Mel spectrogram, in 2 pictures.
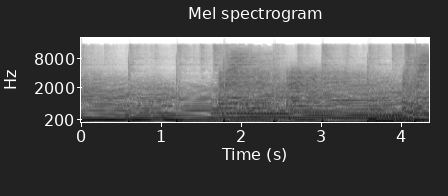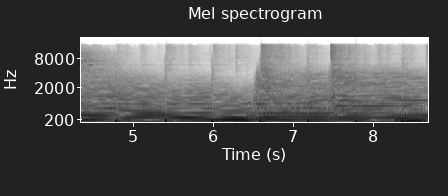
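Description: Instrumental passage of a studio-recorded rock song: guitars and bass holding chords over a steady drum beat, with a thumping beat about every 0.6 seconds.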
